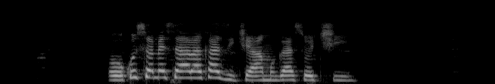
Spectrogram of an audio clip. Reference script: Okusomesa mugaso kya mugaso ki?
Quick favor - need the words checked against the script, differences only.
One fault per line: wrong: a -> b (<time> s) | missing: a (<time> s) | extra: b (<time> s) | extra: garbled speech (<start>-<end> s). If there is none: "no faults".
wrong: mugaso -> abakazi (1.9 s)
